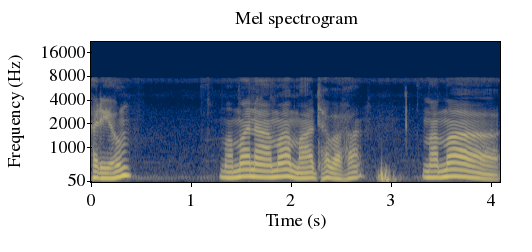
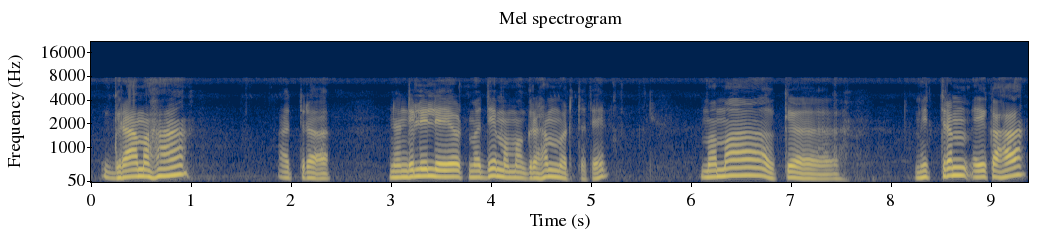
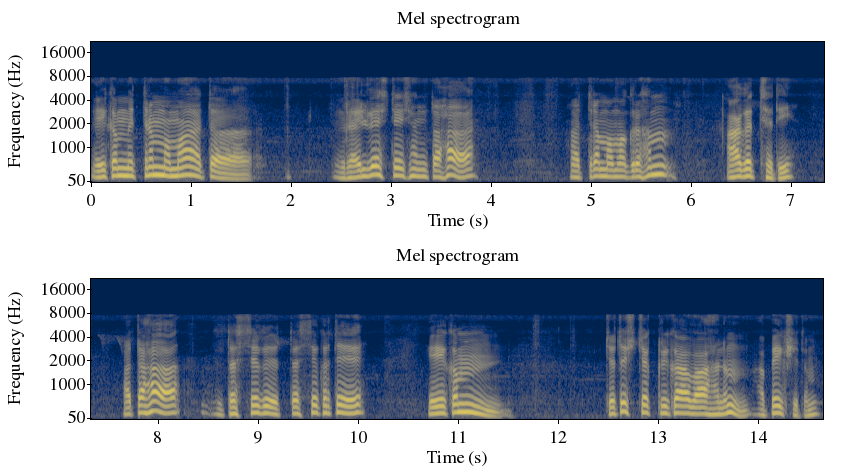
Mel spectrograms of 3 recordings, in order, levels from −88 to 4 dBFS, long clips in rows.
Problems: none marked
